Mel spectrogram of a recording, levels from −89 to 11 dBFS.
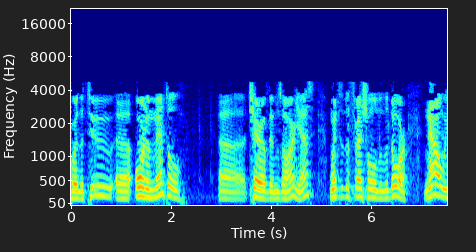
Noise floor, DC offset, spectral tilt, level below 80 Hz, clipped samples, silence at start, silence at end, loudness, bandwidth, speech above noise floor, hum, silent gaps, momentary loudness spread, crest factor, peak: -63 dBFS; under 0.1%; -9.5 dB/octave; -62 dBFS; under 0.1%; 0 s; 0 s; -23 LUFS; 5 kHz; 40 dB; none; none; 10 LU; 18 dB; -4 dBFS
